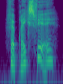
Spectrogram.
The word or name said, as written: fabriksferie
